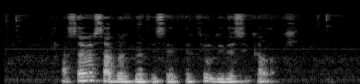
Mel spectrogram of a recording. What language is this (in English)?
Georgian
